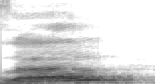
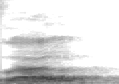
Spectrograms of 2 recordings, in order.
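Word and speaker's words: ذ: Siratal lazi, zi. Jangan dibaca syiddah. Contoh siratal ladzina an'amta 'alaihim. Siratal ladzi. Kenapa ladzi? Karena posisi lidahnya tidak di ujung gigi. Jadi zalnya tidak bisa ngalir.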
